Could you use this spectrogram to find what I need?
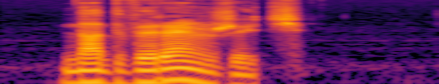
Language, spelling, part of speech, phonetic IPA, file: Polish, nadwyrężyć, verb, [ˌnadvɨˈrɛ̃w̃ʒɨt͡ɕ], Pl-nadwyrężyć.ogg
